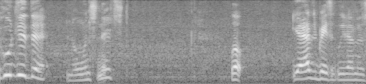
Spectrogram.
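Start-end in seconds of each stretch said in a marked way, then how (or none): 0.0-0.7 loud, high demand; raised-pitch imitation of an indignant shout; retold outcry. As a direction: shout it like the kicked boy. Kicked boy demanding who did it.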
